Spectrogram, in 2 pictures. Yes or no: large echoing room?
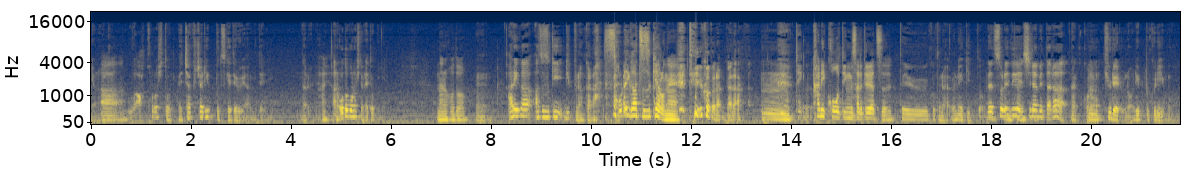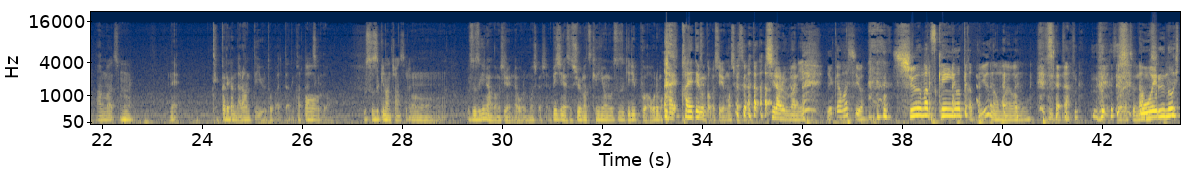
no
